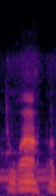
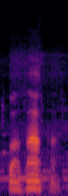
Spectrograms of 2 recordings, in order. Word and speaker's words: Dvapara: Dvapara cycle, Dvapara cycle, if you look at the real Sanskrit word, how it's said, not Dvapara, but Dvapara cycle.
